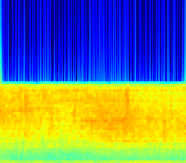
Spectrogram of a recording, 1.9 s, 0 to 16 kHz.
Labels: {"label": "anthrophony, boat engine", "recorder": "SoundTrap 500"}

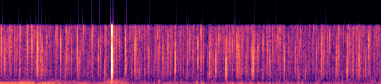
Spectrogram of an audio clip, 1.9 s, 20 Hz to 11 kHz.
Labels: {"label": "biophony, cascading saw", "recorder": "SoundTrap 600 or HydroMoth"}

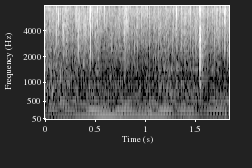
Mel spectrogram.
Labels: {"label": "biophony, midshipman", "recorder": "SoundTrap 500"}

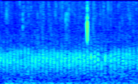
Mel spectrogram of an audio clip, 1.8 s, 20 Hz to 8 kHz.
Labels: {"label": "biophony, rattle", "recorder": "SoundTrap 500"}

